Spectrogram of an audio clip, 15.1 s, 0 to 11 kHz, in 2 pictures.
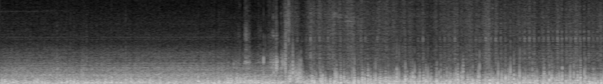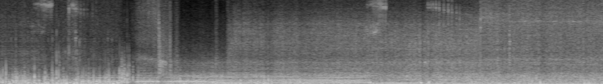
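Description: Engine of a 1998 Toyota 4Runner heard from inside the cab while accelerating onto the freeway, over heavy road and wind noise. The engine note climbs slowly, then drops about twelve seconds in, as at a gear change.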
